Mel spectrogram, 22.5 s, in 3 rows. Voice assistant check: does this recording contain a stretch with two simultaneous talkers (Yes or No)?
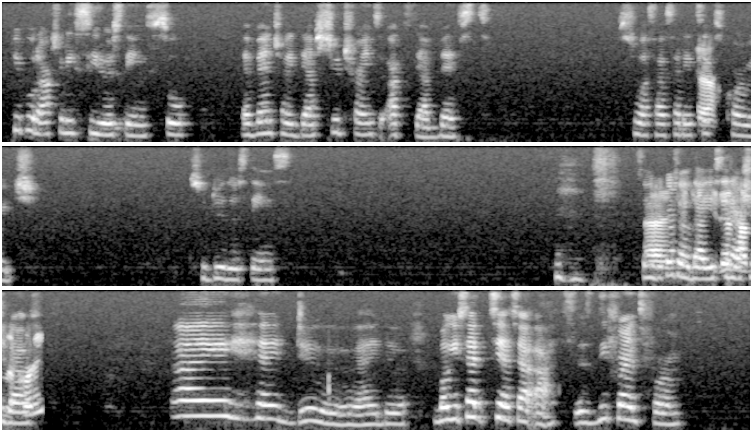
Yes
